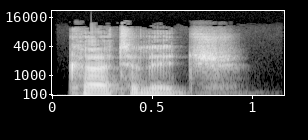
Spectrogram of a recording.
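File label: "curtilage", British English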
